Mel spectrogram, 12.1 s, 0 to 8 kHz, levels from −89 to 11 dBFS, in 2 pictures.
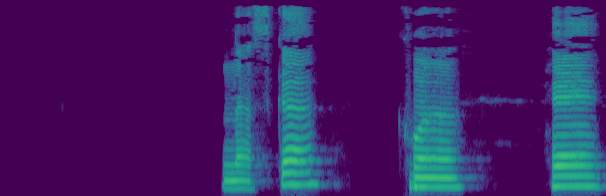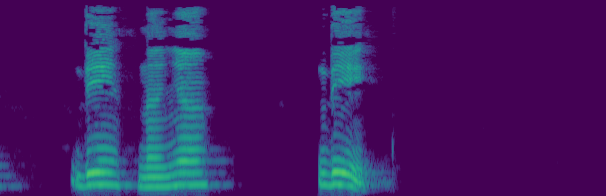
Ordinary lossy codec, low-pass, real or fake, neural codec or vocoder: MP3, 32 kbps; 7.2 kHz; real; none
